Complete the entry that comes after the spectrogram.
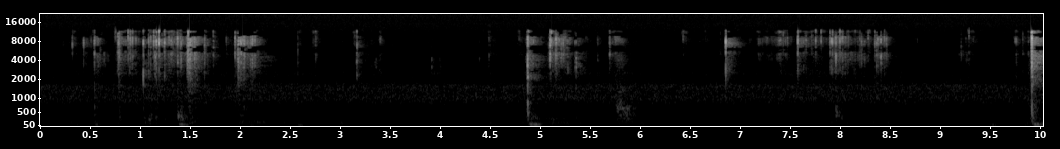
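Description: A blade cuts and scrapes across the scored surface of a solid green dry bar soap, and small cubes crumble away. Quiet, bright, crisp crunches and scratchy clicks come in short irregular bursts over a faint steady hum, with each sound dying away almost at once.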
